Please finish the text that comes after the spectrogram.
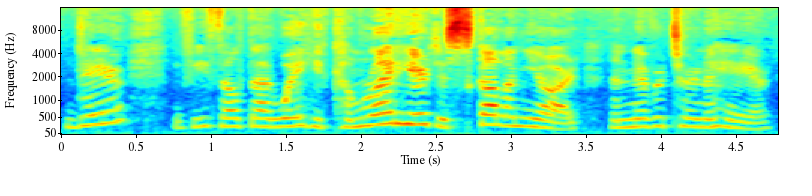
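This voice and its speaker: An actress playing a brassy, defiant criminal's wife in a radio drama, with an American accent and a sardonic, slangy, emotional manner. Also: female voice, fairly high pitch, normal speed, a little mellow, lightly acted. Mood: scornful.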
